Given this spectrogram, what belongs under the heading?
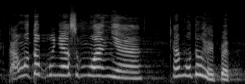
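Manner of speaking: lifted high, cheering her on; encouraging praise. Retold or imitated. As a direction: pitch up to build her confidence. Encouraging a discouraged friend.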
